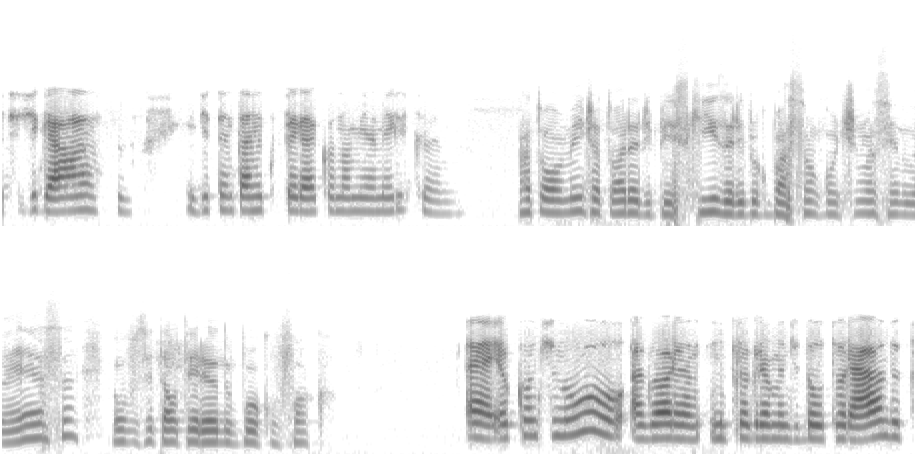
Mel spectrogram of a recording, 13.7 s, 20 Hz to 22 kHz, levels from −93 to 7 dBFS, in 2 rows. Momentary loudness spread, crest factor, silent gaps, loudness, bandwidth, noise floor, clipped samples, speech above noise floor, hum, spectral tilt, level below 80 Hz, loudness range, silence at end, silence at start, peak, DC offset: 20 LU; 26 dB; none; -39 LUFS; 7.4 kHz; -84 dBFS; under 0.1%; 44 dB; none; -5 dB/octave; -86 dBFS; 10 LU; 0 s; 0.05 s; -14 dBFS; under 0.1%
